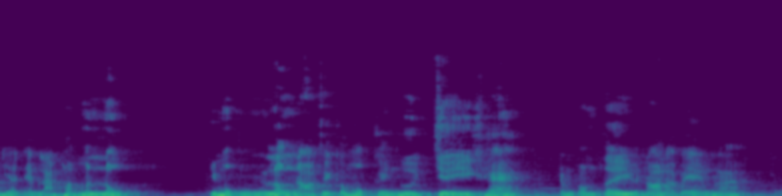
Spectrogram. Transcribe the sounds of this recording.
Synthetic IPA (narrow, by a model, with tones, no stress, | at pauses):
i˨˩˧nʔɛ˧mlaː˨˩mɦə˦˥t̚mï˨˩ŋ̟lu˧ən | t͡ɕɨ˨˦mo˨˩t̚lə˨˩nːɔ̰˧˨t̪ʰi˨˩kɔ˨˦mo˨˩t̚kaː˨˦jŋɨ˨˩əjt͡ɕḭ˧˨xaː˦˥k̚t͡ɕɔ˧wŋ͡mkə˧wŋ͡mt̪i˧˨˩nɔ˨˦jla̰ː˧˨jvɛ˧ʔɛ˧mlaː˨˩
